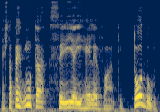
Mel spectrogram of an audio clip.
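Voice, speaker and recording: A man teaches a religious lesson, unhurried and methodical. He circles back to repeat points and pauses often. The recording sounds slightly muffled and lo-fi. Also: medium pitch, wildly swooping pitch. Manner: slow, methodical explaining with pauses and repetitions. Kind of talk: teaching a lesson on Hebrew letters.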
